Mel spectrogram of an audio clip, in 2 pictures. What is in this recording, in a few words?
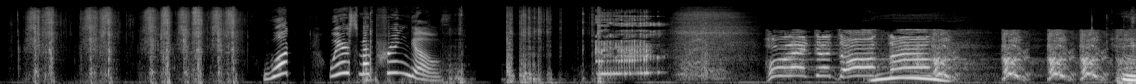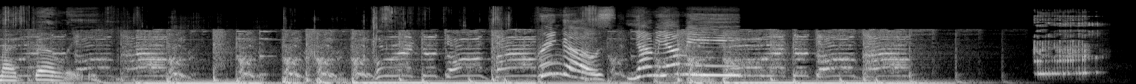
radio advert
